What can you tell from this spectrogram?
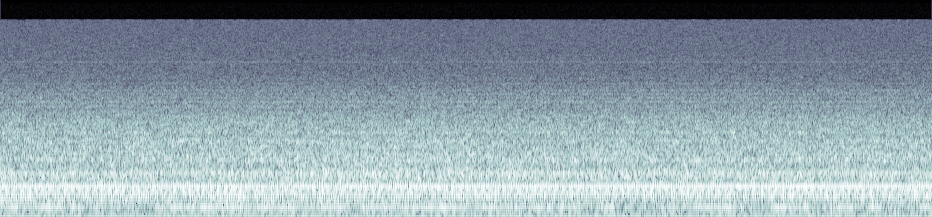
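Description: Steady electrical hum with a faint hiss: room tone. Squeezing the glue bottle makes no sound that can be picked out.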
